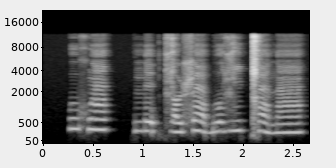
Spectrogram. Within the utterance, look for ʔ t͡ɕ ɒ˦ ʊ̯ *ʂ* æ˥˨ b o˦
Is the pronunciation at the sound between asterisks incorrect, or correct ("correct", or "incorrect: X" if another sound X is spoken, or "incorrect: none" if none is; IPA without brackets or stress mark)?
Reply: correct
